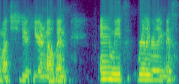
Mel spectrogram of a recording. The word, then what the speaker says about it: Melbourne: minnesota would usually say melbourne before they knew how the australians pronounced it so we almost ignore that there's even an r in there but you can see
